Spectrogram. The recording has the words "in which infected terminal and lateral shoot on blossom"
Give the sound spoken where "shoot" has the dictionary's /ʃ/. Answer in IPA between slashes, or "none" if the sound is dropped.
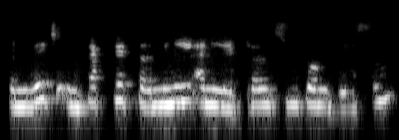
/s/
